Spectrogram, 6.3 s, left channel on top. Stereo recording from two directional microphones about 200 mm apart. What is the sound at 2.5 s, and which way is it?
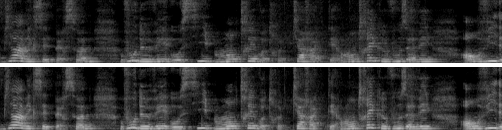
A woman's voice, 50° right (ahead or behind).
